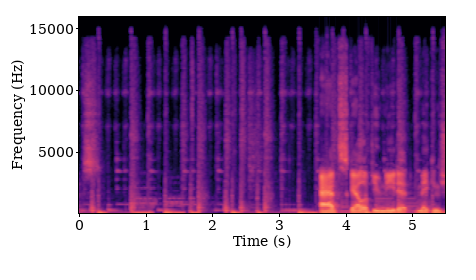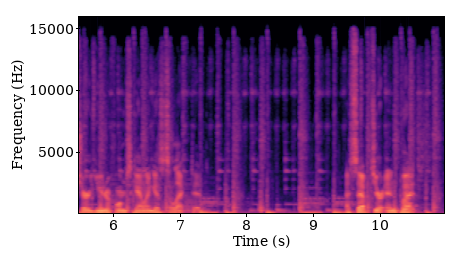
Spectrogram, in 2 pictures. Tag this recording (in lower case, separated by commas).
music, speech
